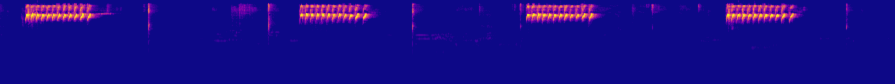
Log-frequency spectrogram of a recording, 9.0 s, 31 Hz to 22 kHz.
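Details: Cinereous tit recorded on 3 April 2023, repeating high-pitched rapid buzzy trills, each about half a second long, four times at roughly two-second intervals, with faint lower twittering and clicks between bursts.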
